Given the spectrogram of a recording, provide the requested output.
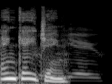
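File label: "engaging", British female; lynne publishing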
